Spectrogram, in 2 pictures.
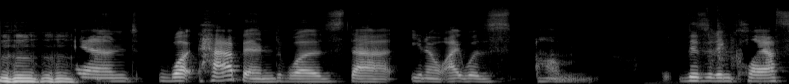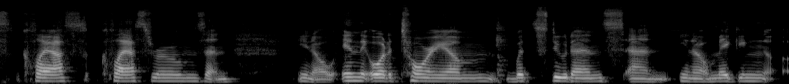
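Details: Stuttering in an adult woman who was a covert stutterer for over 35 years, with word and part-word repetitions.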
